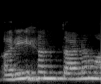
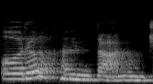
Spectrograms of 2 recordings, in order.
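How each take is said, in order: First: The word begins with 'ari', with an i sound. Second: The word begins with 'ar', with no i sound. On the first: This is the form people usually recite. "એ અરિહંતાણમ આપણે બોલીએ છીએ ને" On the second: This is the form found in the scripture. "અરી નથી, અર છે"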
